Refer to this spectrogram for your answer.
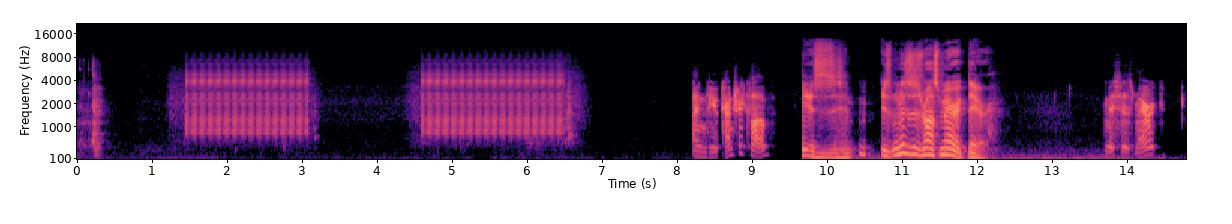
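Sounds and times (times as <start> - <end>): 
telephone being dialed with clattering whirring bursts: 1.4 - 3.1, 4.6 - 6.6
speech: 8.2 - 12.2, 13.9 - 14.5.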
